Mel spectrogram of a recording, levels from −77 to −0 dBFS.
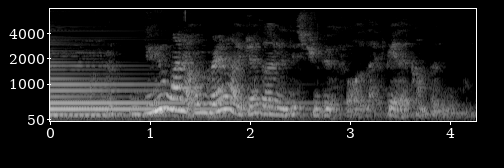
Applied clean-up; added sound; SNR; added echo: none; Acoustic guitar; 4 dB; none.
